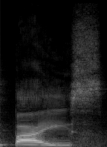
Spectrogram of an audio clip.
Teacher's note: Esse I é vogal? Não é vogal. Olha só como o som decresce. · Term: semivogal I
